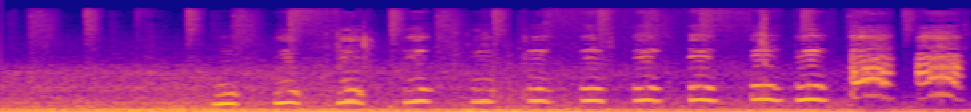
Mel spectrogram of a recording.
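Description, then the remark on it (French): A person imitates a monkey, as a forest animal for listeners to guess, with a run of short, rhythmic hooting calls that build into louder, higher-pitched shrieks, all over a steady low engine rumble. “C'est un singe, mais début, j'ai cru que j'allais dire une chouette ou un hibou au début.”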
